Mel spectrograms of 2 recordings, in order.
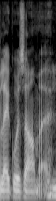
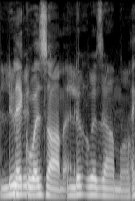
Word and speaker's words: Leguizamo: How do you pronounce his surname? – John Leguizamo. – Leguizamo. Okay.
